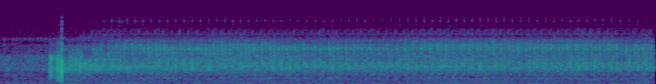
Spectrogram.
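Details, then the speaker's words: Motorcycle engine running in perfect condition, shown as a no-fault reference: after a sharp tap, a steady fast ticking chatter over an even run, just ordinary valve and internal noise, normal even on a new bike. "eu vou funcionar logo o motor primeiro aqui para você ver que ele está em perfeito funcionamento esse motor não tem barulho nenhum não tem barulho"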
